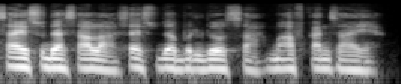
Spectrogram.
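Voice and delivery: soft, low, contrite apology; humble confession. Shown as a demonstration. Preacher modelling for the congregation, soft and contrite. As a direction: model a sincere apology softly.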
